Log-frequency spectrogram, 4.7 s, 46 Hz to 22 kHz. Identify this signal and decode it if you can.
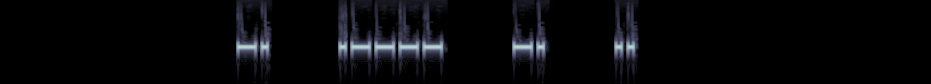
Morse code, heard as a keyed tone, about 40 wpm, spaced as for 19 wpm, 700 Hz. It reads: N1NI
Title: USA Call Signs - 4x Character Spacing - 40wpm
